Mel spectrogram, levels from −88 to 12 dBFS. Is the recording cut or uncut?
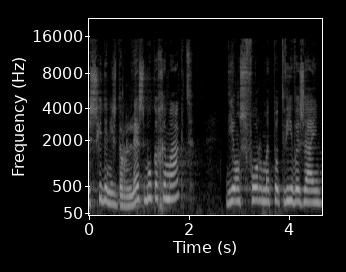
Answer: uncut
